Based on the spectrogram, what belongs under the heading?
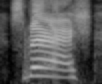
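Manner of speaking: high, punched sound-effect word; crash exclamation. Retold or imitated. Storyteller voicing the car hitting in reverse, explosive crash. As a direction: yell it like the impact itself.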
